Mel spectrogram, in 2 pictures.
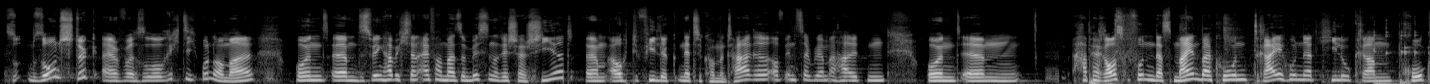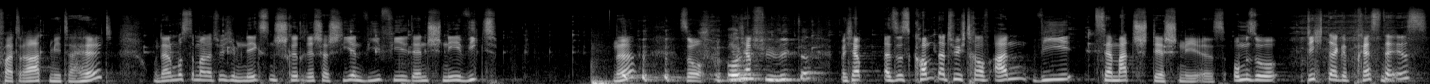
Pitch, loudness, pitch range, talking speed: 195 Hz, -20 LUFS, 175-215 Hz, 155 wpm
